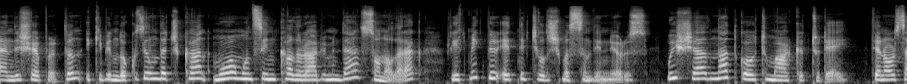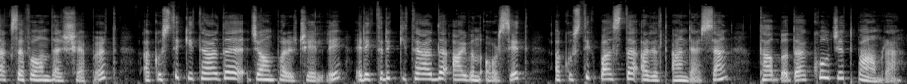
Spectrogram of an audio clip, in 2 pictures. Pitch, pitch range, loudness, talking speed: 235 Hz, 210-265 Hz, -13 LUFS, 135 wpm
